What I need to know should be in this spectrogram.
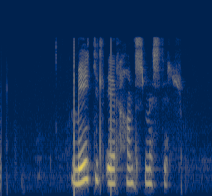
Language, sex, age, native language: Icelandic, female, 10, Icelandic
